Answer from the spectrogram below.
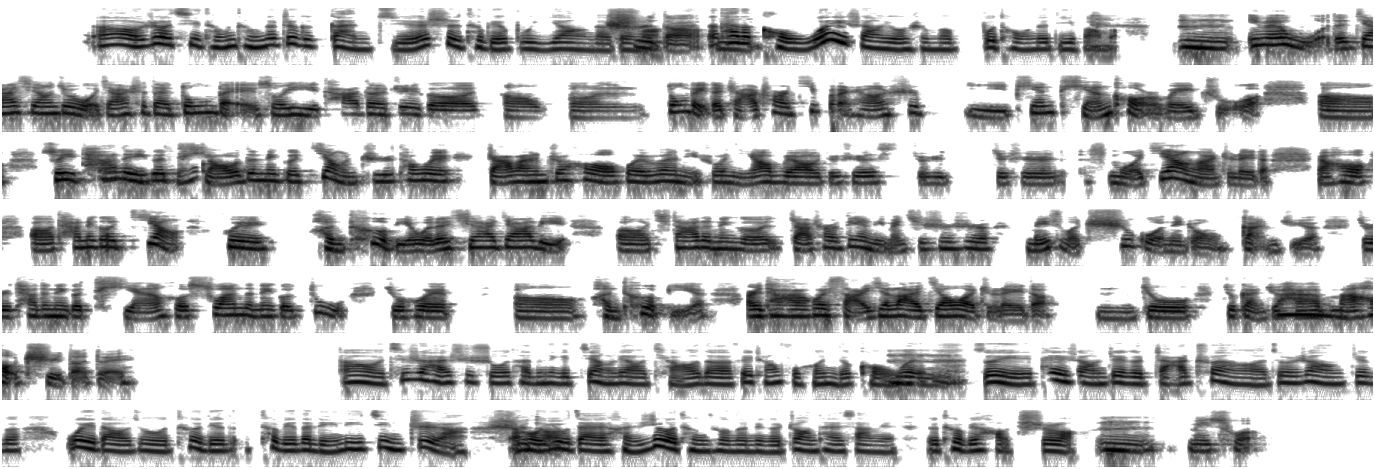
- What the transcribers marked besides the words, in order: none
- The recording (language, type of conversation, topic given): Chinese, podcast, 你最喜欢的街边小吃是哪一种？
